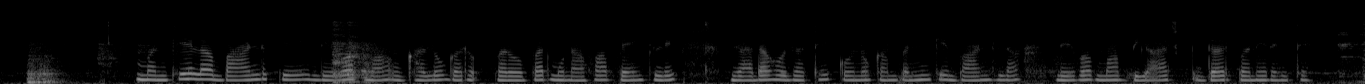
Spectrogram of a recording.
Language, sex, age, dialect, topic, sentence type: Chhattisgarhi, female, 18-24, Western/Budati/Khatahi, banking, statement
